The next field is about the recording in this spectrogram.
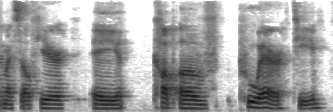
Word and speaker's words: pu'er: It was pu'er. I was just bamboozled by that word for the longest time, and then I found out it's pronounced pu'er, which is pretty funny, and it's on its own.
